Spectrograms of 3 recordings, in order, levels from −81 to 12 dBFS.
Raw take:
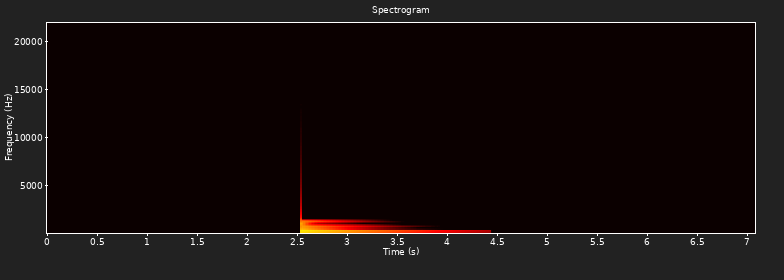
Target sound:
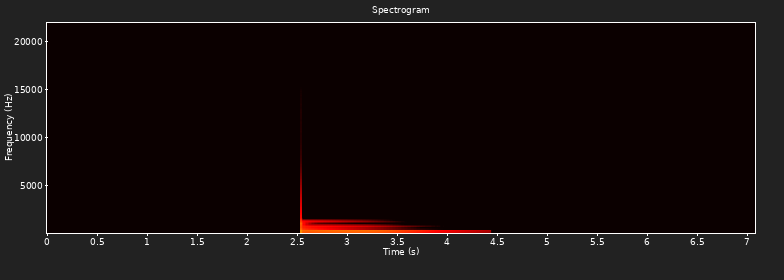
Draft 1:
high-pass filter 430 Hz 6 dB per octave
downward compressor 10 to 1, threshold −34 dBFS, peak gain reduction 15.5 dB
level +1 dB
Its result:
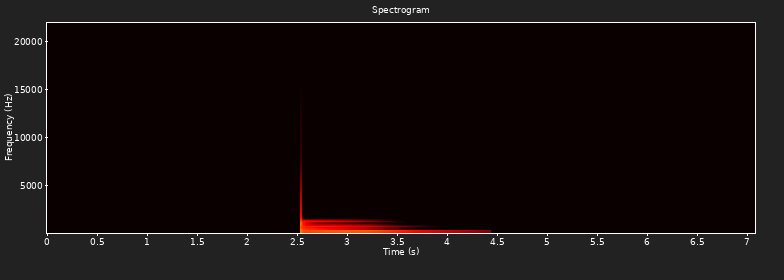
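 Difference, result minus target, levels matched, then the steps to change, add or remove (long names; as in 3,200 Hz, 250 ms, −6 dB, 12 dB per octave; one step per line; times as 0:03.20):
125 Hz band −2.5 dB
change: high-pass filter 140 Hz 6 dB per octave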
